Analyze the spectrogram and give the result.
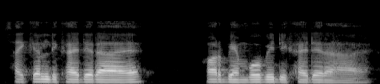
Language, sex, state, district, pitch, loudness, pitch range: Hindi, male, Assam, Kamrup Metropolitan, 110 Hz, -18 LUFS, 105-115 Hz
